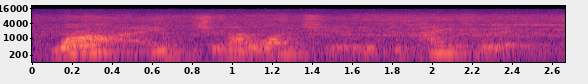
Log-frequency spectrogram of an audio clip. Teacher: I could, in certain circumstances, make the tonality even more complicated and can say, why should I want you to pay for it? Well, I've got three complete intonation patterns, each with its own nucleus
